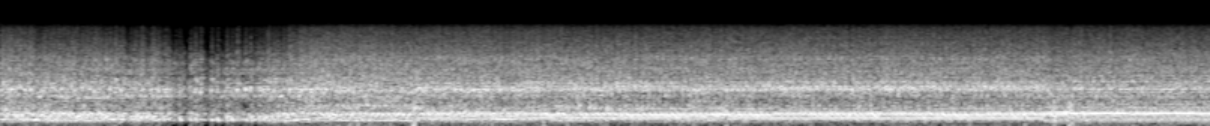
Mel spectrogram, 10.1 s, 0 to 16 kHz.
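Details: Vintage 1972 Mercury 1150 (115hp) outboard on a Slick Craft, unstarted for a week or two, quick cold start before a sale: catches quickly and settles into a steady, even buzzing idle with no stumbles or knocks; normal healthy cold start.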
